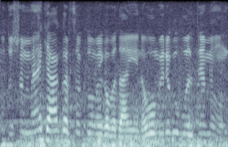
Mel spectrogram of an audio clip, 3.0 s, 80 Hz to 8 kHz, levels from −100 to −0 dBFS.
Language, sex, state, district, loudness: Hindi, male, Chhattisgarh, Raipur, -16 LUFS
